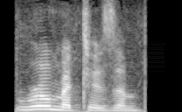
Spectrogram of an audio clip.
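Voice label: "rheumatism", American English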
